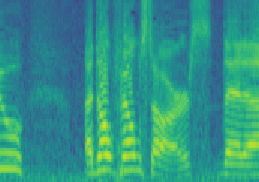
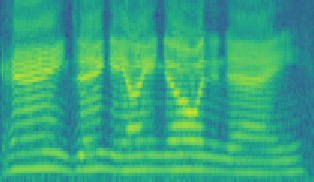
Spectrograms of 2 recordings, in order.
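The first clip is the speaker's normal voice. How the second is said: Fran Drescher voice; 5 semitones higher, slower than usual. Retold or imitated. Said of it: "she even sounds like Fran Drescher".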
